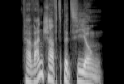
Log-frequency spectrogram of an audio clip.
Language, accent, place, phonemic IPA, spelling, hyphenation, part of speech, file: German, Germany, Berlin, /fɛɐ̯ˈvantʃaft͡sbəˌtsiːʊŋ/, Verwandtschaftsbeziehung, Ver‧wandt‧schafts‧be‧zie‧hung, noun, De-Verwandtschaftsbeziehung.ogg
- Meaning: relationship, kinship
